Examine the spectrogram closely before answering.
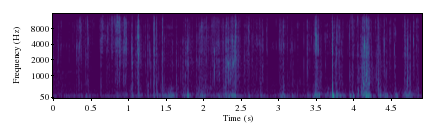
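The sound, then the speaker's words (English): Packaging of a Pokémon trading card pack being torn open: dense, continuous crinkling and ripping with many sharp crackles throughout, with no voices. “He tore open the packaging.”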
